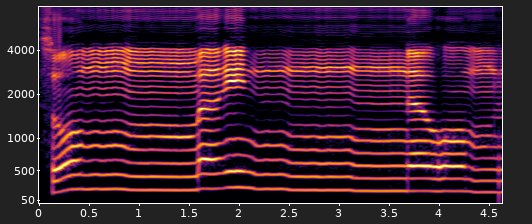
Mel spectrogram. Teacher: ثم، میم مشدد پر گنہ ہوگا، نون مشدد پر بھی گنہ ہوگا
